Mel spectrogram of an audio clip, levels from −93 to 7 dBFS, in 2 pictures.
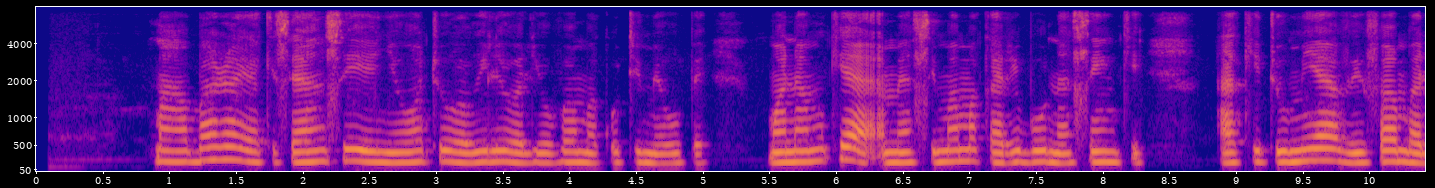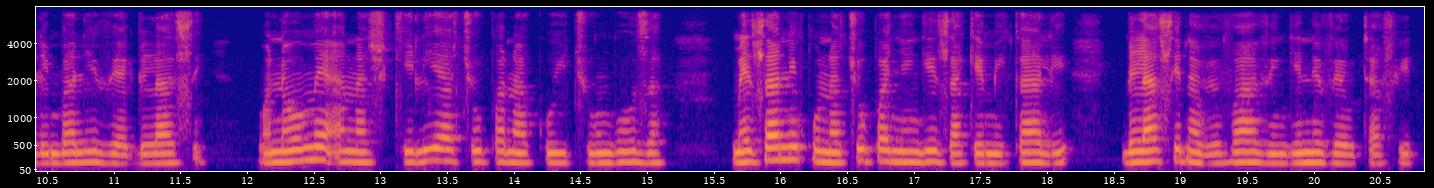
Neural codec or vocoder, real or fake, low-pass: none; real; 7.2 kHz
